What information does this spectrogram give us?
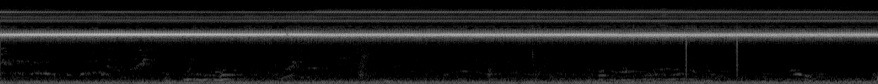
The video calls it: cricket sound ,ঝিঝি পোকাৰ গলা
